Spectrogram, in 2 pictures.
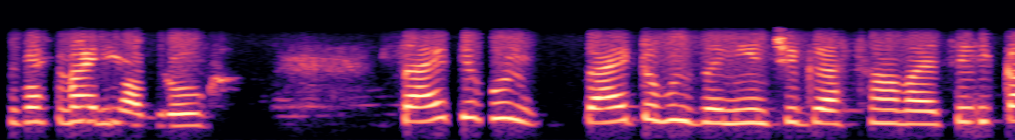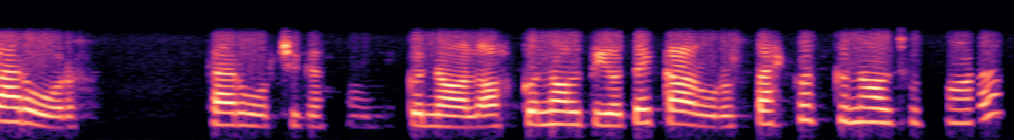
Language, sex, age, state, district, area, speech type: Kashmiri, female, 30-45, Jammu and Kashmir, Bandipora, rural, conversation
